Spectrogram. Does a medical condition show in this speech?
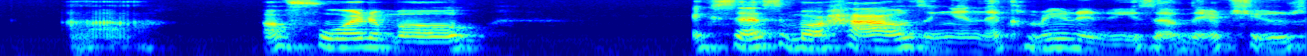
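Yes: cerebral palsy; wheelchair user, previously walked limitedly.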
